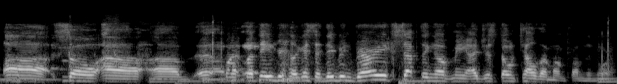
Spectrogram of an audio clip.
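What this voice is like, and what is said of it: Boston accent. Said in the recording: “I was born in Massachusetts ... they kind of figure it out from the accent ... I'm from Boston”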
